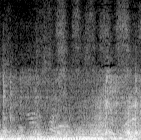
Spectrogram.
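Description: Loud live noise music: a steady low electronic drone with a voice over it through a microphone, no clear words.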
